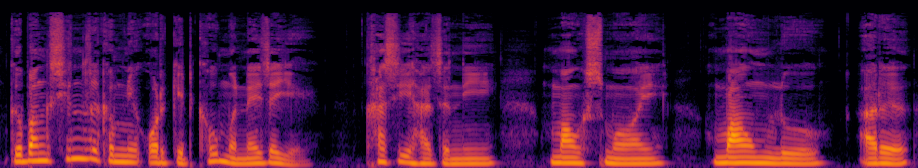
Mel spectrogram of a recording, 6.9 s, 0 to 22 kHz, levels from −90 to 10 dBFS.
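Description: At 5.48 to 5.54 s the speech drives a gain stage about 3 dB past the level it can pass, so the peaks are sheared flat in hard clipping. Those squared tops add high harmonics, heard as a short, gritty crackle on the peaks.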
